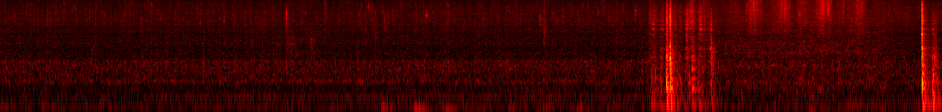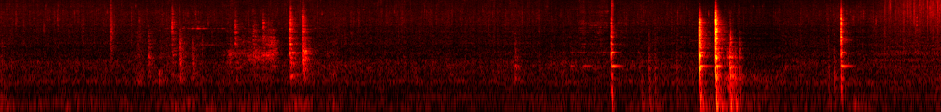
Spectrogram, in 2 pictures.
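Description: Egg pancake batter with onion and bell pepper frying in a nonstick pan, a low steady sizzle. A few sharp knocks and clatters break in, the loudest about ten, fourteen and twenty-five seconds in.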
